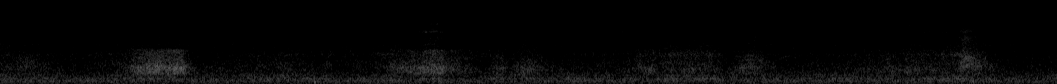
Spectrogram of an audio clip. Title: Marley snoring up a storm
